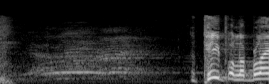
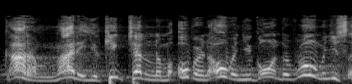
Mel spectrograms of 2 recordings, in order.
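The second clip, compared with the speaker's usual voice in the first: ordinary talk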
